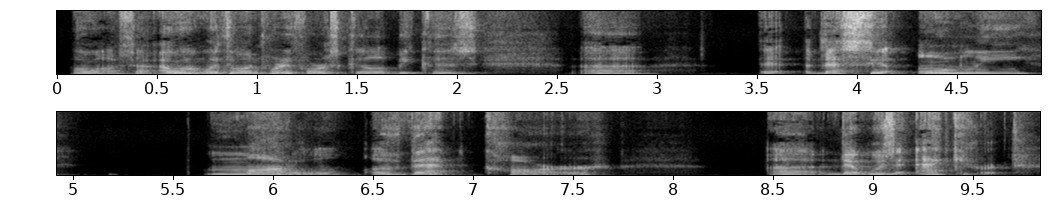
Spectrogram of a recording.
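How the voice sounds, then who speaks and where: A man who is a screenwriter, talking informally and haltingly in a feedback discussion about his work. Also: mid-range voice, animated.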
